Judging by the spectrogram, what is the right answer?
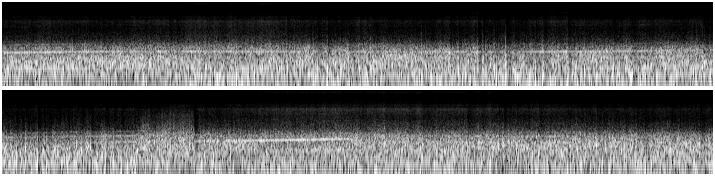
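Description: Motorcycle engine running at road speed under heavy wind and road noise, its note slowly rising as the bike gathers speed. About seventeen seconds in there is a brief rush of louder noise, and a few seconds later the engine note drops and climbs again.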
